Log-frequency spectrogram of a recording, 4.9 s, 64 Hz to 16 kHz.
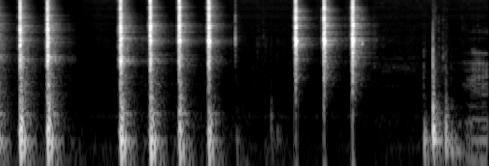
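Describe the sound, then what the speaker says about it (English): Sharp metallic taps of a 3/32 punch and hammer driving the fire control unit roll pin out of a Jefe trigger on a bench block, about a dozen close, loud strikes in irregular pairs and clusters. "We're going to drive out the roll pin"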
